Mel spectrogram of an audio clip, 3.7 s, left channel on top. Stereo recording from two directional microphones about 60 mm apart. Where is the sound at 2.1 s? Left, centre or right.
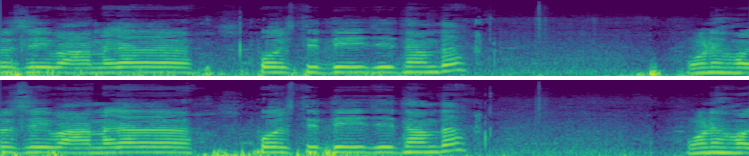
Right.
